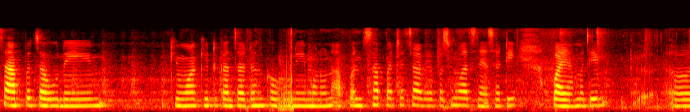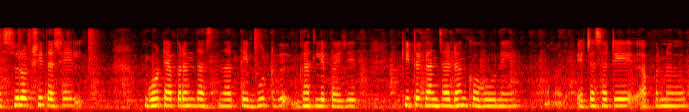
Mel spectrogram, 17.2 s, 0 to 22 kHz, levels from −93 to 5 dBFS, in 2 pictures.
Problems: constant background noise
